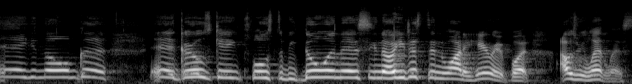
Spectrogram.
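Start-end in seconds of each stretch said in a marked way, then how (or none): 0.0-3.7 put-on broad, thick New England accent, laid on, pitched up. Quoting a boxer brushing off the speaker's requests, imitating his New England accent. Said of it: "in his very New England accent".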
